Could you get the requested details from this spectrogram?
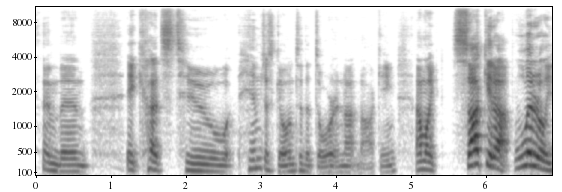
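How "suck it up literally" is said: louder, higher, exasperated urging; impatient scolding. Retold or imitated. Viewer urging him to knock, impatient scolding. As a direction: scold a character through the screen.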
